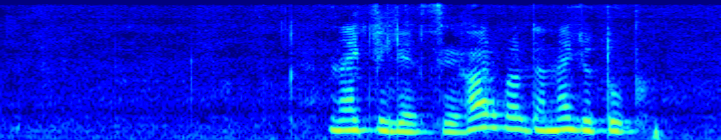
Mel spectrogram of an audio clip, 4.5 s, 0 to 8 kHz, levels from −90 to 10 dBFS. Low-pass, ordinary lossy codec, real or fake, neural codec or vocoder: 7.2 kHz; none; fake; codec, 16 kHz in and 24 kHz out, 1.1 kbps, FireRedTTS-2 codec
